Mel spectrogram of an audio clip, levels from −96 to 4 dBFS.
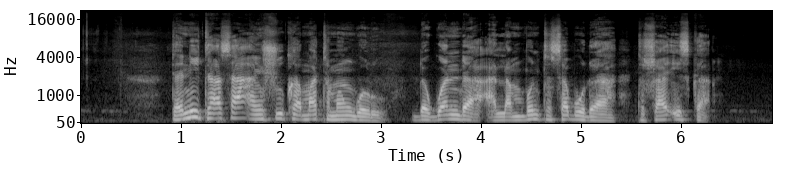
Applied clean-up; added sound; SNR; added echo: none; none; none; none.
